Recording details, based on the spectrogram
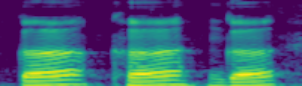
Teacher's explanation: जो क वाली सीरीज है इसका जो उच्चारण है वो हमारे कंठ से होता है।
